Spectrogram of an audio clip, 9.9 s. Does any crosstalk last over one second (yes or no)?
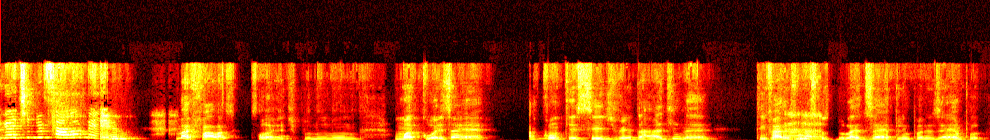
no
